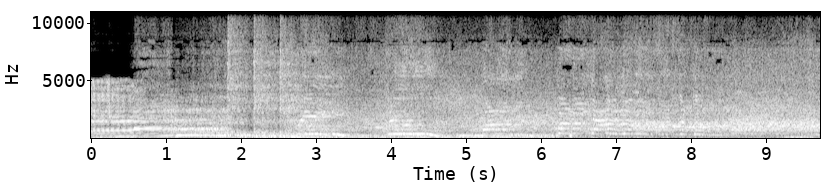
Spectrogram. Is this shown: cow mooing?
yes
